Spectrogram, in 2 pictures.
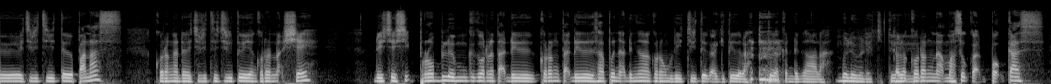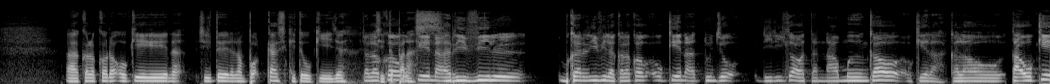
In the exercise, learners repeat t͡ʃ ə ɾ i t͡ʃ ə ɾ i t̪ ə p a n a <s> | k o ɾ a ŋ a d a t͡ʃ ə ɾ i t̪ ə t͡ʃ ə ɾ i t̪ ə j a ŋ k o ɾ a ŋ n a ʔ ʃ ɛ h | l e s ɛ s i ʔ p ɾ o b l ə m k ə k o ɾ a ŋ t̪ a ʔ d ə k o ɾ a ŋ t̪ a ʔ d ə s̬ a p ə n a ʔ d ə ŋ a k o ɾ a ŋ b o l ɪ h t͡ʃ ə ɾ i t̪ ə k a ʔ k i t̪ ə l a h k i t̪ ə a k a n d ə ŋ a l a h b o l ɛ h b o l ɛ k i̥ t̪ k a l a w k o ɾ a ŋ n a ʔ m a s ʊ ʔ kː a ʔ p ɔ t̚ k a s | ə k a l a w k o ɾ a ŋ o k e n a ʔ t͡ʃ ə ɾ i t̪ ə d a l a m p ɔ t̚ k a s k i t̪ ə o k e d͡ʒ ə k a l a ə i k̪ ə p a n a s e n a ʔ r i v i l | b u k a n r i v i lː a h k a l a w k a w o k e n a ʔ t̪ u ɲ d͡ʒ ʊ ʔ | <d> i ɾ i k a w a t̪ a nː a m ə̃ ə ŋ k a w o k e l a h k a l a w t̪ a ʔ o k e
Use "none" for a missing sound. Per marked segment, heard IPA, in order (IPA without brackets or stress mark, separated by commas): s, d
